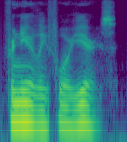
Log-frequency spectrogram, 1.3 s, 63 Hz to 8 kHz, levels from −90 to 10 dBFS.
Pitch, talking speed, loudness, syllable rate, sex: 105 Hz, 190 wpm, -15 LUFS, 4.2 syllables/s, male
